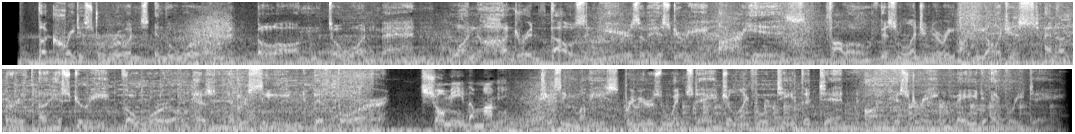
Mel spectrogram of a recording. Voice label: imaging

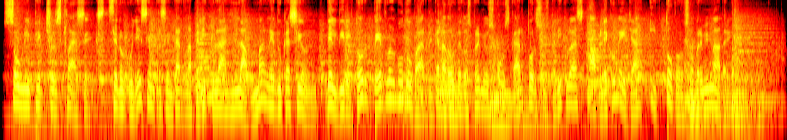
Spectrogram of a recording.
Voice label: Movie Trailer

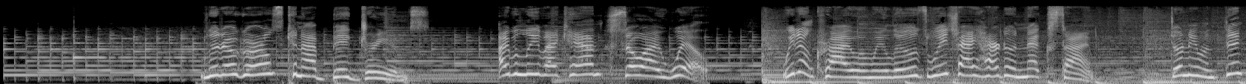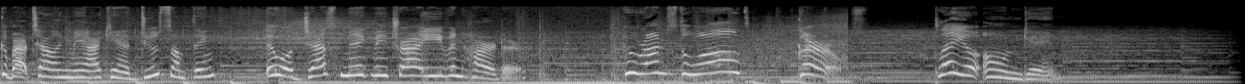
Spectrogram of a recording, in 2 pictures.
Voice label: Inspirational

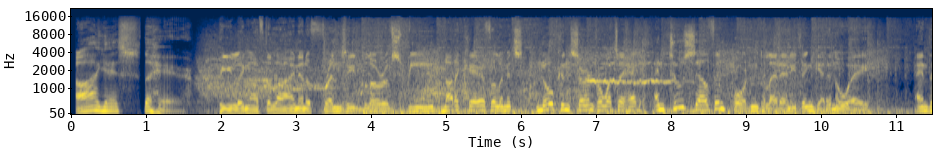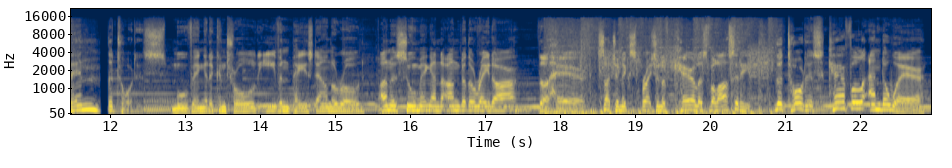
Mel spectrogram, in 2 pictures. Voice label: storyteller

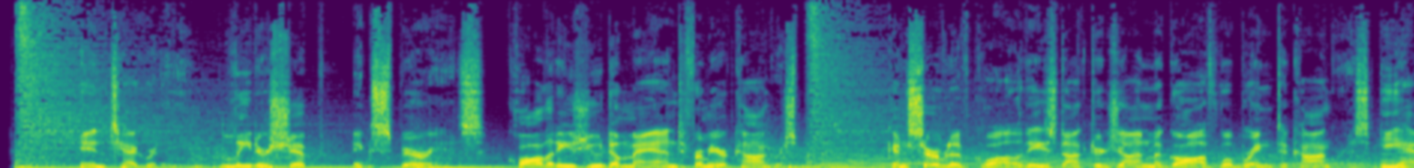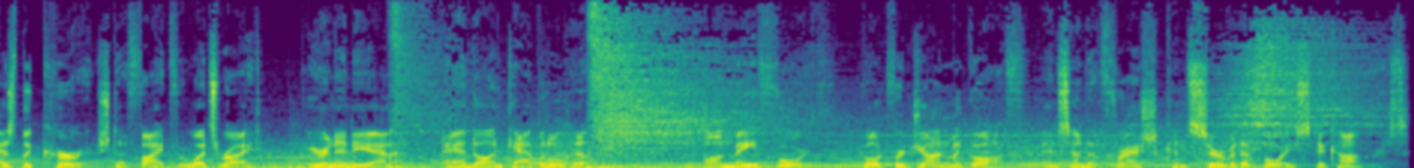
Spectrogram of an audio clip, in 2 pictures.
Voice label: political motivational

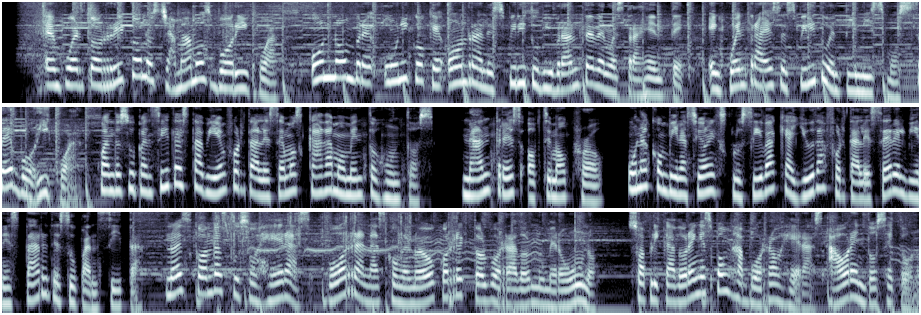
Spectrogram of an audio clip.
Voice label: Spanish Commercial

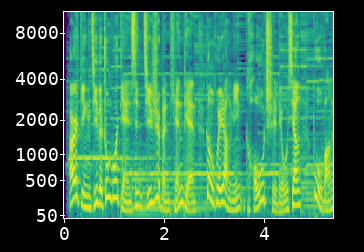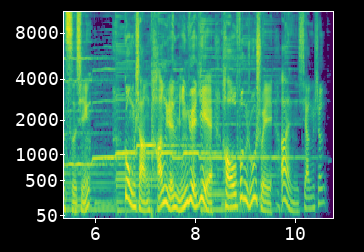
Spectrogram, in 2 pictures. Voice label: Foreign Commercial

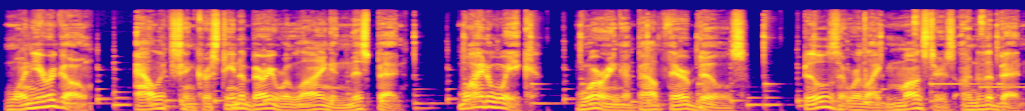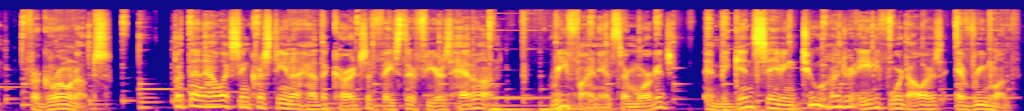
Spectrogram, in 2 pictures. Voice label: storyteller

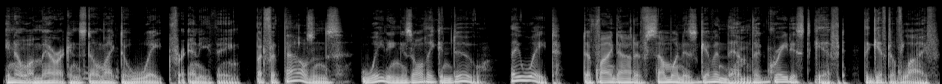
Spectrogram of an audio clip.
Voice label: soft spoken

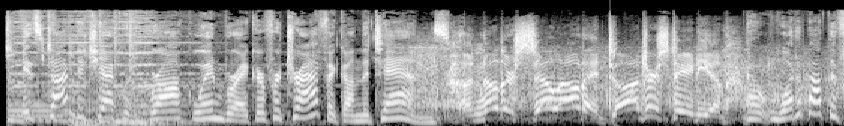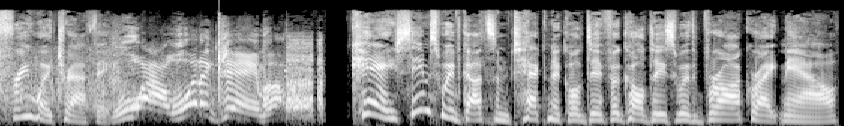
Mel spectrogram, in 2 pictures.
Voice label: Newscast

